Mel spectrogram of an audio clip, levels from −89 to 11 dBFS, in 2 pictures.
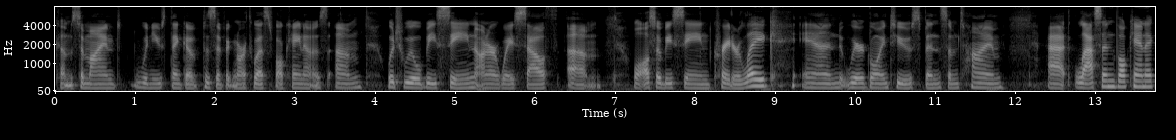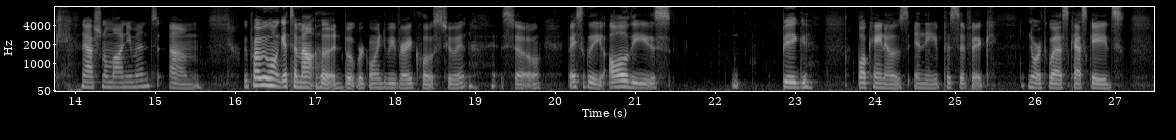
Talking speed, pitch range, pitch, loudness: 150 wpm, 155-185 Hz, 165 Hz, -34 LUFS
